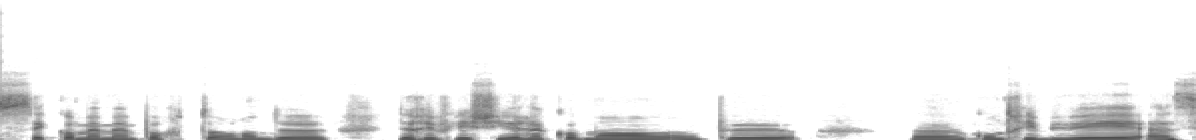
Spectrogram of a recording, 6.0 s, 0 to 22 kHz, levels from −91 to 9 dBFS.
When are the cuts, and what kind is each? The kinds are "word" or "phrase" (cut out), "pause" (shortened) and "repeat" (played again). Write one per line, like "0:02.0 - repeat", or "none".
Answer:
none

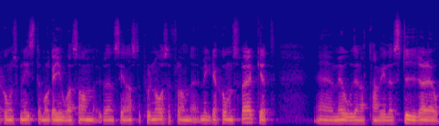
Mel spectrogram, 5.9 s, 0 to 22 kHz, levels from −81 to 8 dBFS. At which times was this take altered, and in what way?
0:01.4 - word

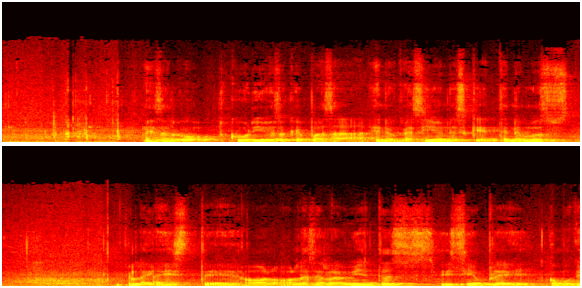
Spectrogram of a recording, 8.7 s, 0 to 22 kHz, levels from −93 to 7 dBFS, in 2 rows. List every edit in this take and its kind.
0:05.5 - word

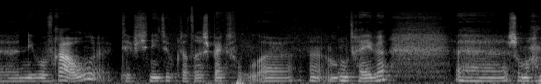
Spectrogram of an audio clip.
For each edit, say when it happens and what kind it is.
0:01.2 - word
0:03.4 - word

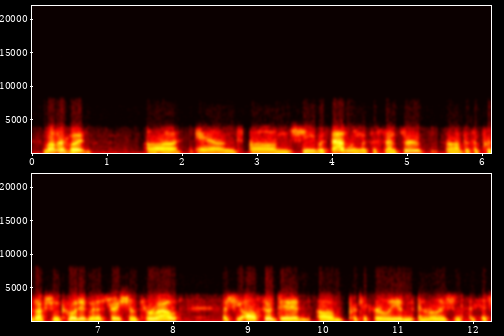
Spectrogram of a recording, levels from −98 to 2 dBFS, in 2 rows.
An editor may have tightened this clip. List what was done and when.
0:02.8 - pause

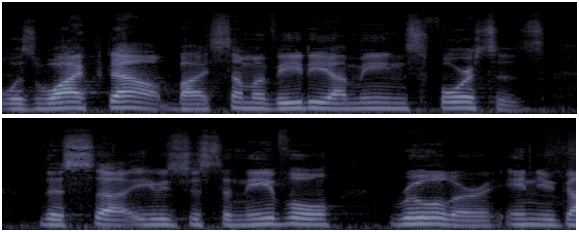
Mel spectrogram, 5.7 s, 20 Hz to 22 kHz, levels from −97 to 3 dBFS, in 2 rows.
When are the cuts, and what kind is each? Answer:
none

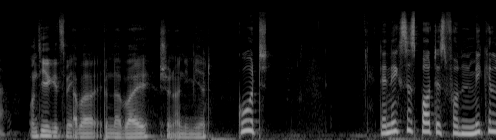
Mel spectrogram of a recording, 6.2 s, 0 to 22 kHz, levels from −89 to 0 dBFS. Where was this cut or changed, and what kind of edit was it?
0:00.9 - word
0:01.3 - word
0:02.0 - word
0:02.9 - pause

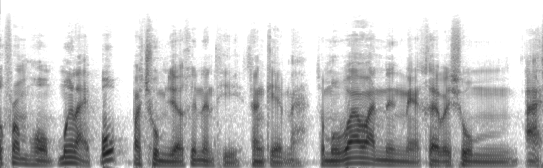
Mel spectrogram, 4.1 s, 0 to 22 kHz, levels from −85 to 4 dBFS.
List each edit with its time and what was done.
0:00.9 - pause
0:02.3 - pause

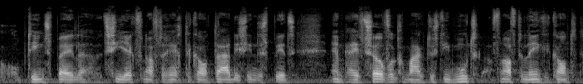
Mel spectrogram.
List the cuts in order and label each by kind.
0:03.5 - word
0:04.0 - word

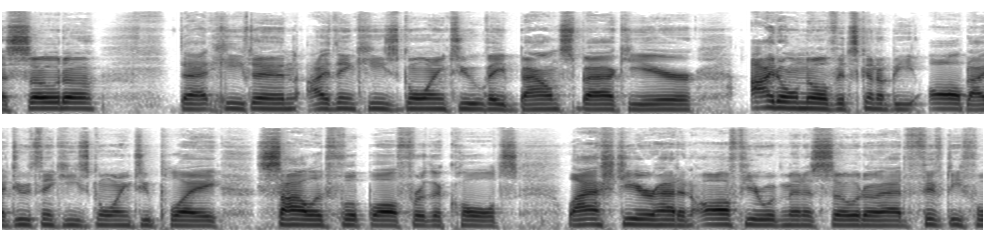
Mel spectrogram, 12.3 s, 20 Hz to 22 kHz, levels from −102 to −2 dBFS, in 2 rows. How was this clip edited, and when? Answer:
0:01.5 - word
0:03.0 - word
0:06.0 - phrase

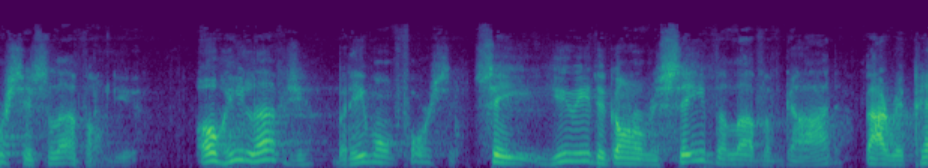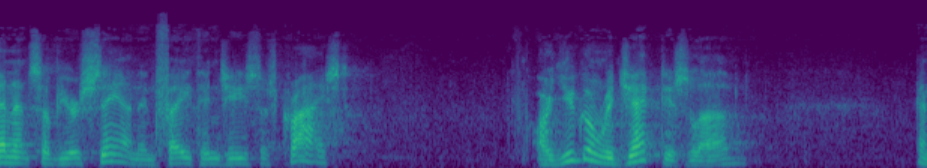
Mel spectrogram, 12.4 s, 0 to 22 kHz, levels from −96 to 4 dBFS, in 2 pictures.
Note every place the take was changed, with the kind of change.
0:01.1 - pause
0:03.1 - pause
0:05.7 - pause

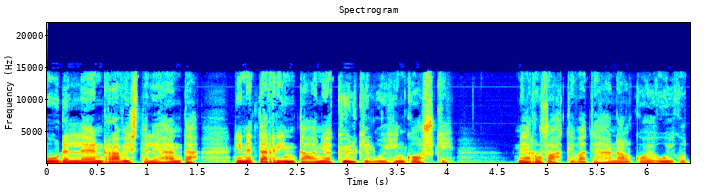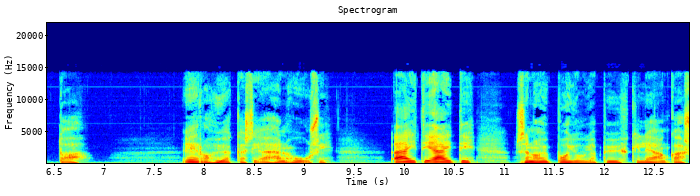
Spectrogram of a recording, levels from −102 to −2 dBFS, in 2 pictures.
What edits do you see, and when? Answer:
none

